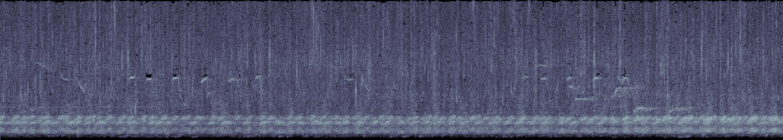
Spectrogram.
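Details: Frogs calling together near a river: a continuous mass of rapid rattling croaks that rise and fall slightly in loudness, with faint scattered high clicks.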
